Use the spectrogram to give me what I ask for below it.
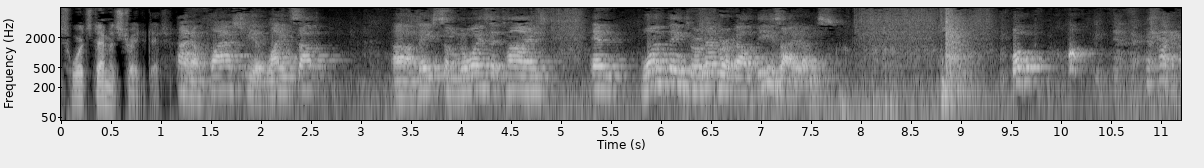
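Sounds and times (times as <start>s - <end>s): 
speech: 0.0s - 7.8s, 8.8s - 9.9s
toy bow arrow hitting a wall: 8.8s - 9.3s
laughter: 9.5s - 11.1s.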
